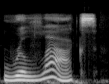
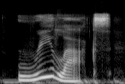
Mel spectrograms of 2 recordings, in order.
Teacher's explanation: The stress is on the second syllable. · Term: word stress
